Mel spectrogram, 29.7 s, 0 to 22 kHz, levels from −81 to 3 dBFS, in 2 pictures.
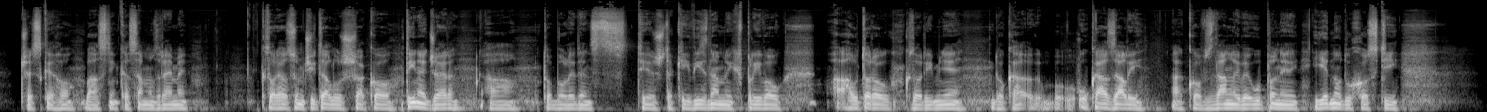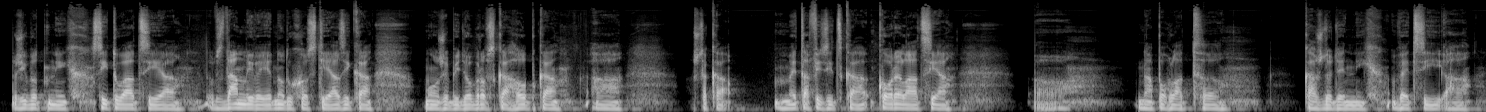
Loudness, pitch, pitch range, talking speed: -18 LUFS, 95 Hz, 90-100 Hz, 95 wpm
